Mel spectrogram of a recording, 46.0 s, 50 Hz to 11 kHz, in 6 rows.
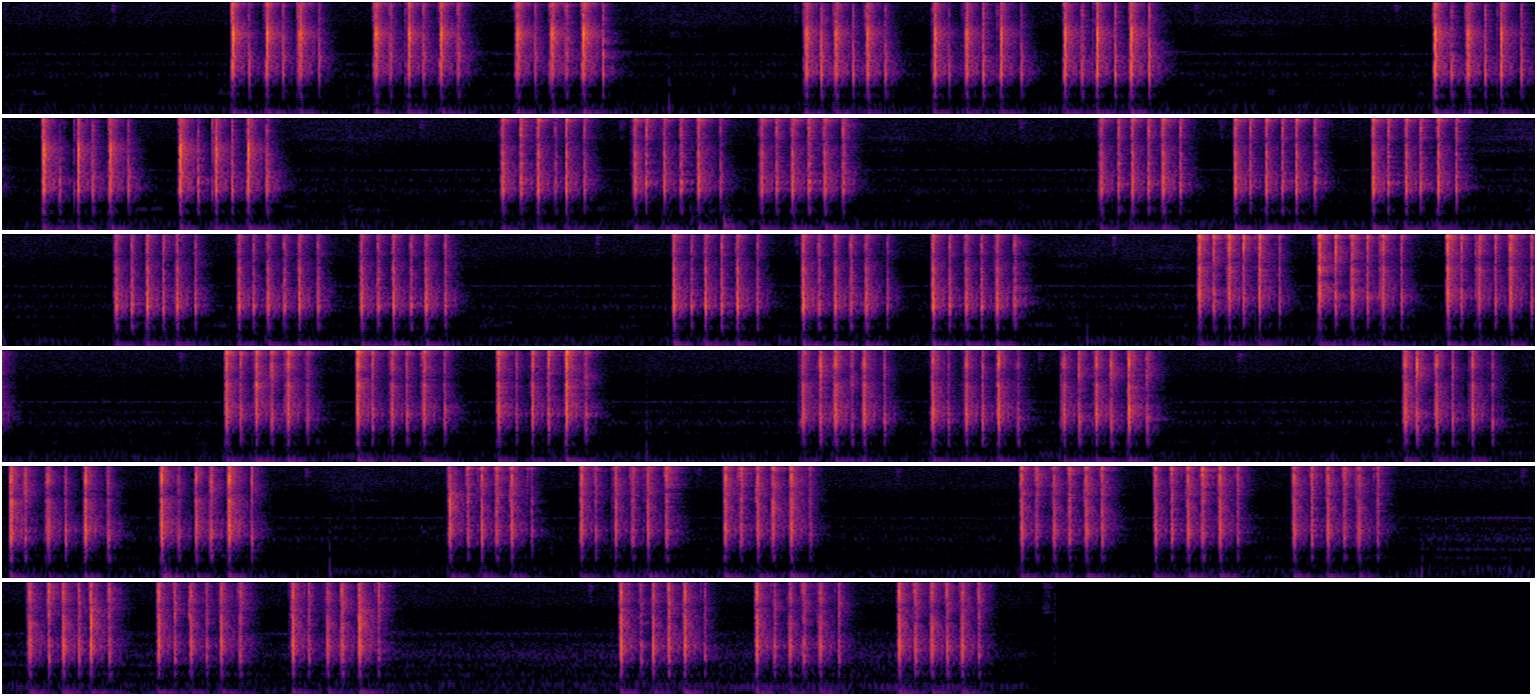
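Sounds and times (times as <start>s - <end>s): keyboard switches clacking: 1.2s - 3.1s, 4.0s - 5.8s, 7.2s - 9.1s.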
